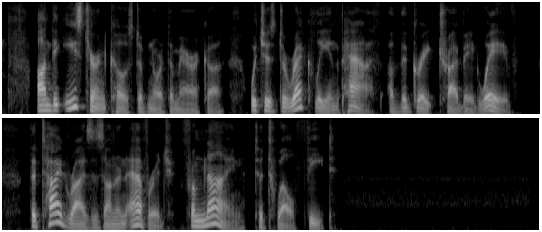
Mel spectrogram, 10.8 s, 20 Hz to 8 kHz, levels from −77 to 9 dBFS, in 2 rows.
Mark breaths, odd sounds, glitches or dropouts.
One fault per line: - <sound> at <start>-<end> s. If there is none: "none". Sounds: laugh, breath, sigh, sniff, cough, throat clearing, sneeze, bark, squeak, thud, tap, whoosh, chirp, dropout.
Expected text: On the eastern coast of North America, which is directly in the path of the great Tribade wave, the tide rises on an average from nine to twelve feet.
none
